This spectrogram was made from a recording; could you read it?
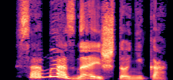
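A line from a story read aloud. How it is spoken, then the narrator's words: Old woman giggling. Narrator (Russian): хихикнула старуха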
